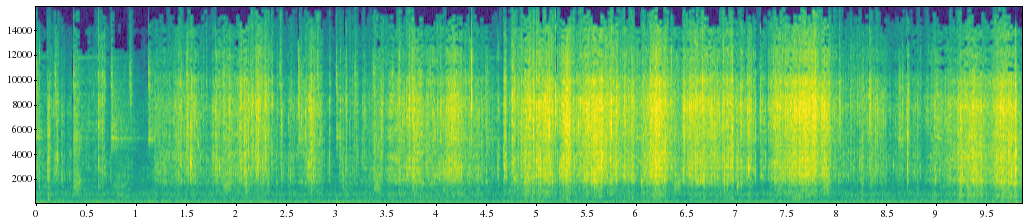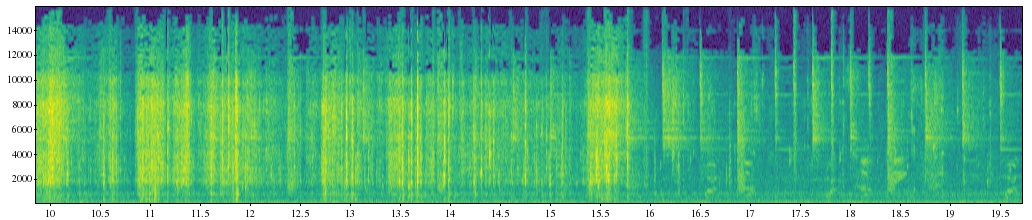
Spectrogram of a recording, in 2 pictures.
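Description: A paper wrapper and bag crinkle and rustle close by.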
